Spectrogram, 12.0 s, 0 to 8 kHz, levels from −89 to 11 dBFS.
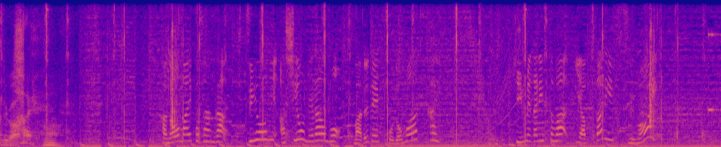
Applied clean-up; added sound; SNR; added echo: none; Scissors; 6 dB; none.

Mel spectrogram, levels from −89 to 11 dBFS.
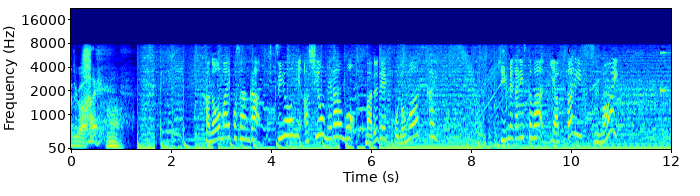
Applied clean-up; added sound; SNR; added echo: none; none; none; none.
